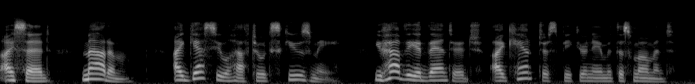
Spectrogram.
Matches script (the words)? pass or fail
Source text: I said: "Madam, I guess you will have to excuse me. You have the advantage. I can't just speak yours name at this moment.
fail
